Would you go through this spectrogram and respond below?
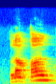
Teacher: itu qalqalah sughra, jadi dipantulkan cara membacanya. Laqad, qalqalah sughra artinya kecil.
